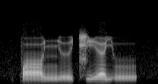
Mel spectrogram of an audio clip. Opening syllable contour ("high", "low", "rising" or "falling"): low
